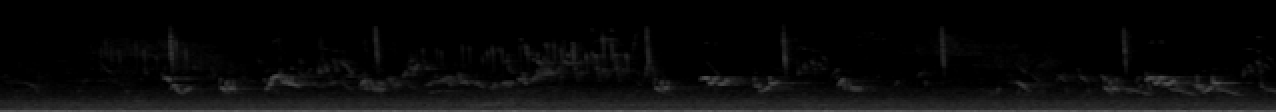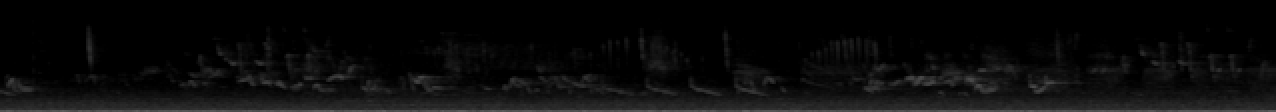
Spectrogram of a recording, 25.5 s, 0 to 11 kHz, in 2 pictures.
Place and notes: Washington Park, South Doctor Martin Luther King Junior Drive, Chicago, IL, USA - Summer Walk 4
Recorded with Zoom H2. An Interactive walk through Washington Pk.
Cook County, Illinois, United States of America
